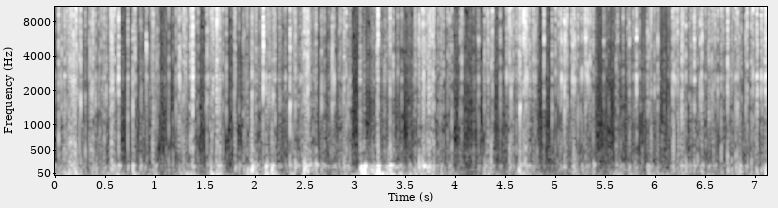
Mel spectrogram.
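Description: Fingertips scratch and flick along the rows of stiff white-tipped bristles on a green plastic scrub brush. The result is a dense, continuous, low-heavy scratchy rustle with rapid crackling flicks that swell and fade throughout.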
